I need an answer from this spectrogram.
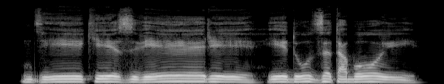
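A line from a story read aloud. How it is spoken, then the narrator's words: Sepulchral voice. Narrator (Russian): за могильным голосом говорит Колесников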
